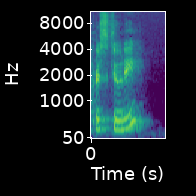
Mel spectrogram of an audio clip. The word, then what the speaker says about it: Cooney: So with us today, we have Chris Cooney.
